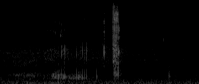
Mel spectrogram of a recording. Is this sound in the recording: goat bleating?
no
